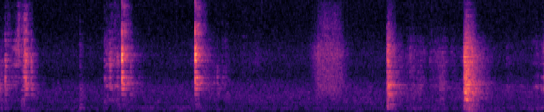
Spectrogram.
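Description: About four light clicks and knocks of a kitchen utensil against a mixing bowl, spread over a few seconds, the last one the loudest.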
